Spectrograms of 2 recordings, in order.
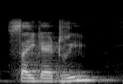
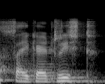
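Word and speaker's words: psychiatry: उसी प्रकार साइकेट्री साइकेट्री इसमें भी देखिए पी साइलेंट है। उसी प्रकार साइकेट्रिस्ट ये सभी इंपॉर्टेंट कैटेगरी के वर्ड्स हैं।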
